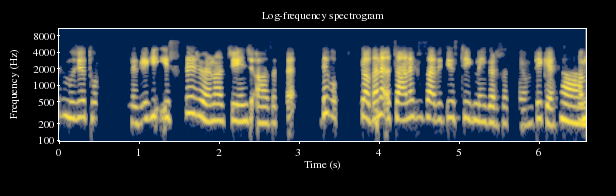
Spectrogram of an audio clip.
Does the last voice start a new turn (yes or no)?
no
